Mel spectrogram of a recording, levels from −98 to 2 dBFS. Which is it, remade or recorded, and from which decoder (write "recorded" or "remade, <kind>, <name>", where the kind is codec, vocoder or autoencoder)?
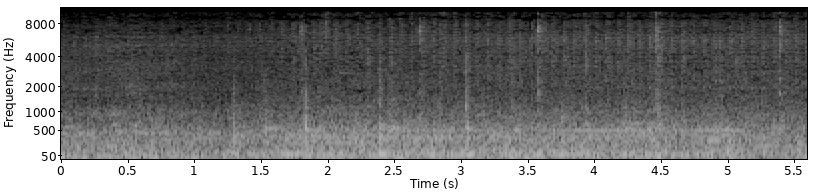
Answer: recorded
